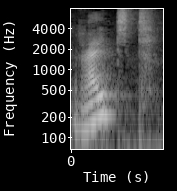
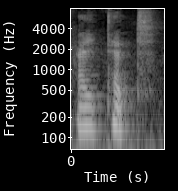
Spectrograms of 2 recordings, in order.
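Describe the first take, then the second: First: It ends with a bare T, no extra syllable. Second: It ends with an added E syllable before T. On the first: The speaker calls it wrong. "reitet is a bit hard" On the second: The speaker calls it right. "So we say reitet"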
